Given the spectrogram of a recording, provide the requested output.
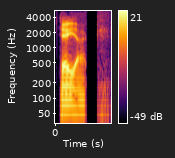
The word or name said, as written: Dyaks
